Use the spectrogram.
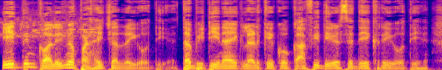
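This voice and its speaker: A man's voice: on the low side, a little fast, mellow. A man narrating a scripted story as its narrator.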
